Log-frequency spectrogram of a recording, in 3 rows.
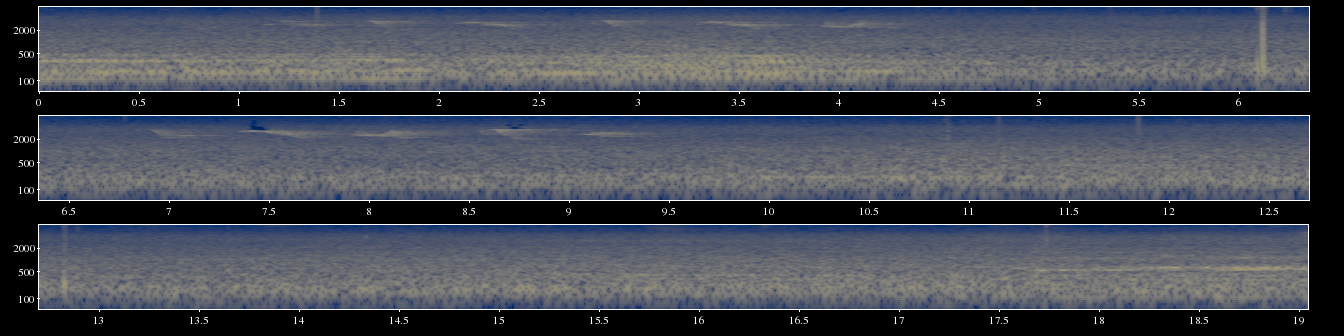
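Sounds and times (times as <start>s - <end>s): small birds chirping: 0.8s - 4.4s, 6.9s - 9.4s.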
